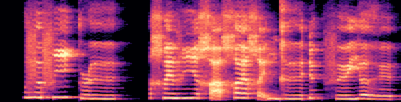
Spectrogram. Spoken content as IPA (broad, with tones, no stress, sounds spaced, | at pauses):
v ə˦ f iː˦ k ɹ ɨː˨ | χ ẽ˧ v iː˧ χ a̰˦ χ ə˦ e̯ χ ḛ˧ ŋ ɡ ɨː˨ ɗ ʏ˧ k f ʏː˨ j ə˦˨ ɦ ʏ˨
